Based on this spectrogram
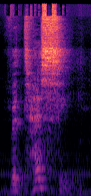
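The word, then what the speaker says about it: Vettese: And the keyboard guy, yes, Peter John Vitesi. That's how you say it correctly.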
